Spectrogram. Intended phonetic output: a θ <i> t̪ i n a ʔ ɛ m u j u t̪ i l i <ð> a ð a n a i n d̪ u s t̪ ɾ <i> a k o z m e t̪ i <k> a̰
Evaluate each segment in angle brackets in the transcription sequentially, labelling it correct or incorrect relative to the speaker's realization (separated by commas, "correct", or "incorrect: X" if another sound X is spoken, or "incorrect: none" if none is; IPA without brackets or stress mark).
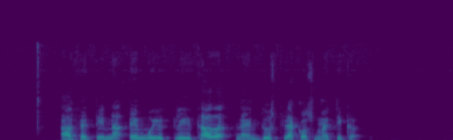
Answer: incorrect: e, incorrect: θ, incorrect: j, correct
